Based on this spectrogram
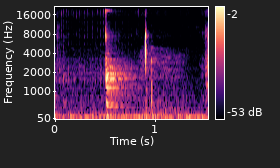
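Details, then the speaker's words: Propane fire pit wind-up gas timer set to 30 minutes, running normally with sharp light clicks about every half second, which shows the timer is on. "and the timer is on. You can hear it clicking whenever it's on."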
